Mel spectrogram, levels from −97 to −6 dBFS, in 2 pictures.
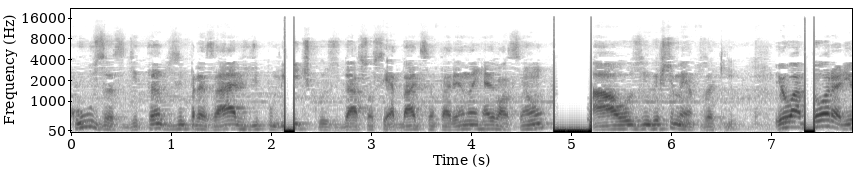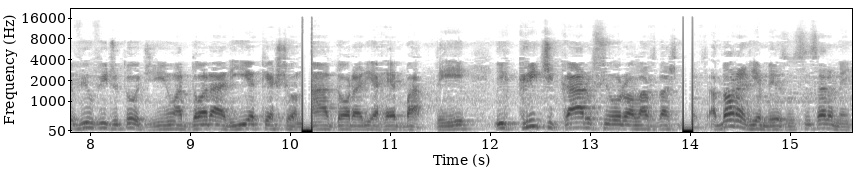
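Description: Invalid numbers at full scale occur five times, at 2.14–2.23 s, 4.83–5.20 s, 7.34–7.43 s, 10.12–10.22 s and 13.93–14.03 s. A calculation produced infinite or invalid values that were clamped to the extreme sample value, pinning the output at one extreme value, far beyond the audio's peaks. The four 93 ms events, which fit a 4096-sample block, each land as a single loud bang. The 370 ms event at 4.83 s, fitting a 16384-sample block, gives a sharp pop at each edge with no sound between.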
